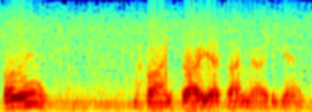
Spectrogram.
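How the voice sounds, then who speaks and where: An actor playing a polite, halting, quietly sinister henpecked salesman in a theatrical vintage radio horror monologue. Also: low-pitched, huge pitch swings. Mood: chatty, genial. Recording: noisy, dull vintage radio recording.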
